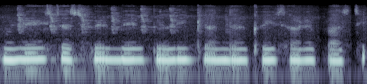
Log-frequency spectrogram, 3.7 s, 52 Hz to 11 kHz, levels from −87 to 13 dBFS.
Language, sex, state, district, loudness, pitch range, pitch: Hindi, female, Arunachal Pradesh, Papum Pare, -12 LUFS, 245-255 Hz, 245 Hz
